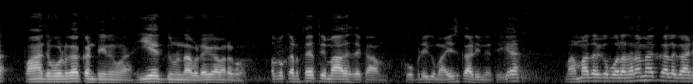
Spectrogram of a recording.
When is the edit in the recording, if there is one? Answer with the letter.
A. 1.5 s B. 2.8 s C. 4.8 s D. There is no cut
B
